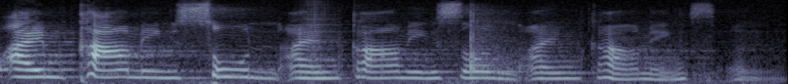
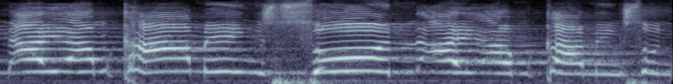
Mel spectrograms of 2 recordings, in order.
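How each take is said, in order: First: Low, slow, fading softly; hushed repetition. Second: Retold prayer cry. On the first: Retold or imitated. Preacher repeating the translated message to congregation, hushed and slow. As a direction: let each repeat sink lower and quieter. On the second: Preacher revealing the prayer's meaning, loud proclaiming voice.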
